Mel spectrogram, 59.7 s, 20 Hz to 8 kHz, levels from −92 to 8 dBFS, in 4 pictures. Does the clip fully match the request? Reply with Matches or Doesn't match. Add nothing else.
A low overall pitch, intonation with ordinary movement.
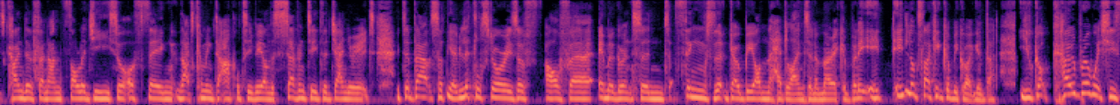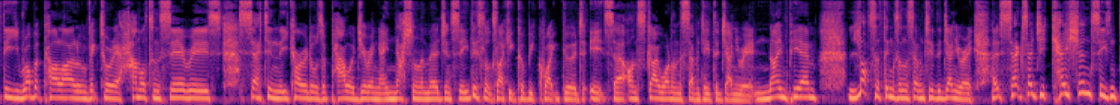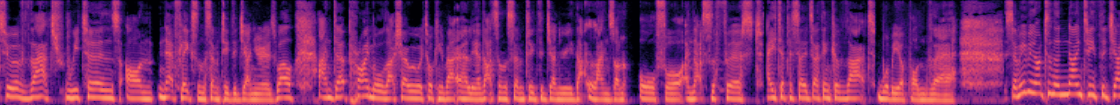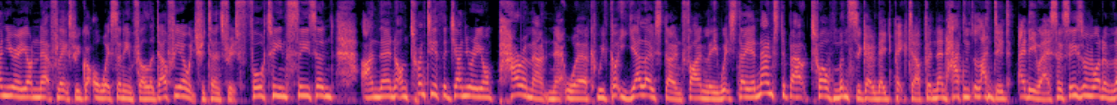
Doesn't match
